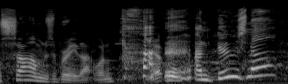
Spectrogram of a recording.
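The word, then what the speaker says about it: Samlesbury: is actually extant so that's that's how you pronounce that what about sandler's breathing sammelsbury oh there's an airport there it's actually called sarmsbury that one and gus now goose now they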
